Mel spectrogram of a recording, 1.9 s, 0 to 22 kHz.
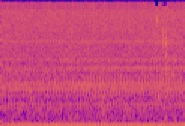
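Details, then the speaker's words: Ferroresonant transformer in the power supply of an RX02 8-inch floppy drive from a PDP-11/34A restoration, mains input varied over a wide range (about 170–250 V) with the output holding steady: a steady low mains-frequency buzz with no rattle or pitch change, typical normal hum. "You can hear the typical ferroresonant buzz, but you can see how this self-regulates."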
